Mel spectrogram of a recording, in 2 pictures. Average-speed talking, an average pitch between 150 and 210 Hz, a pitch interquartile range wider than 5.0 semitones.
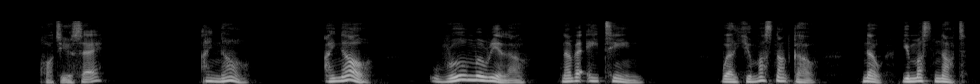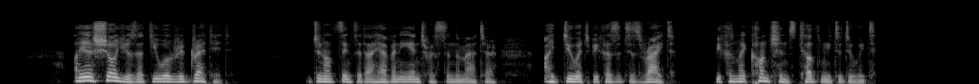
No: average, 170 wpm; low, 120 Hz; wide, 5.4 semitones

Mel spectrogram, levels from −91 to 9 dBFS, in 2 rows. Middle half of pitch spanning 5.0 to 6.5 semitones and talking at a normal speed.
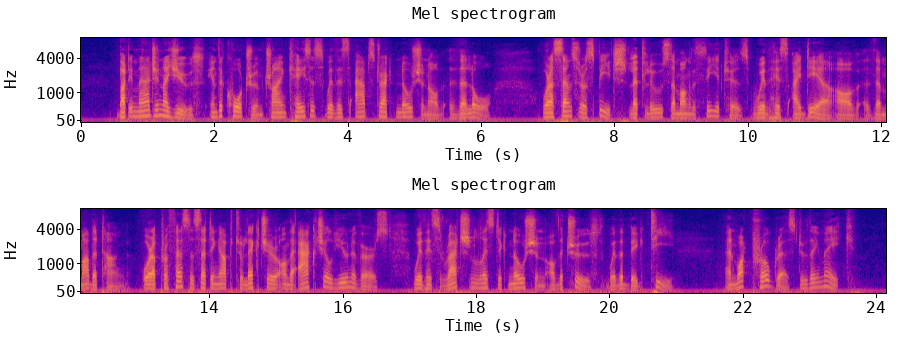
Yes: wide, 5.4 semitones; average, 150 wpm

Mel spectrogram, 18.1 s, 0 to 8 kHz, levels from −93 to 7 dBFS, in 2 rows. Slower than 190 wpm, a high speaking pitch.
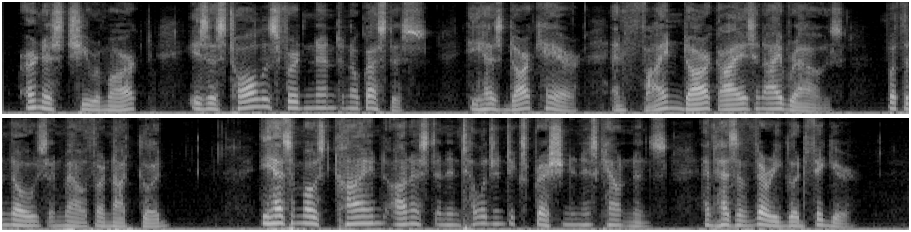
No: average, 150 wpm; medium, 140 Hz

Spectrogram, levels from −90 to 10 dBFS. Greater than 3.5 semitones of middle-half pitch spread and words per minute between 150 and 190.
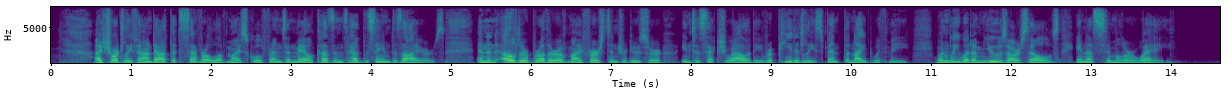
Yes: wide, 5.4 semitones; average, 170 wpm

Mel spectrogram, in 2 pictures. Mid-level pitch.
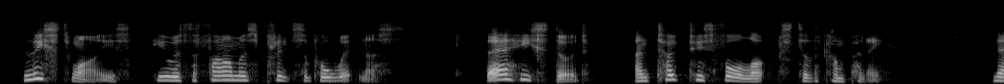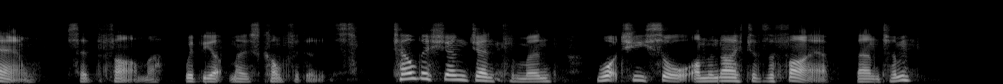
Yes: medium, 175 Hz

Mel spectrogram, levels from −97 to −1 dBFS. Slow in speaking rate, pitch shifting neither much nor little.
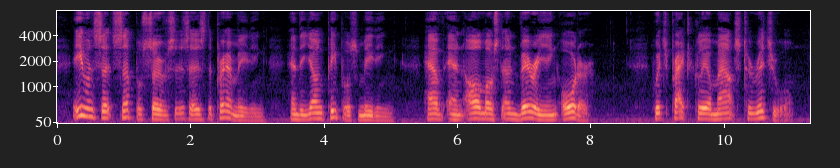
Yes: slow, 120 wpm; average, 3.6 semitones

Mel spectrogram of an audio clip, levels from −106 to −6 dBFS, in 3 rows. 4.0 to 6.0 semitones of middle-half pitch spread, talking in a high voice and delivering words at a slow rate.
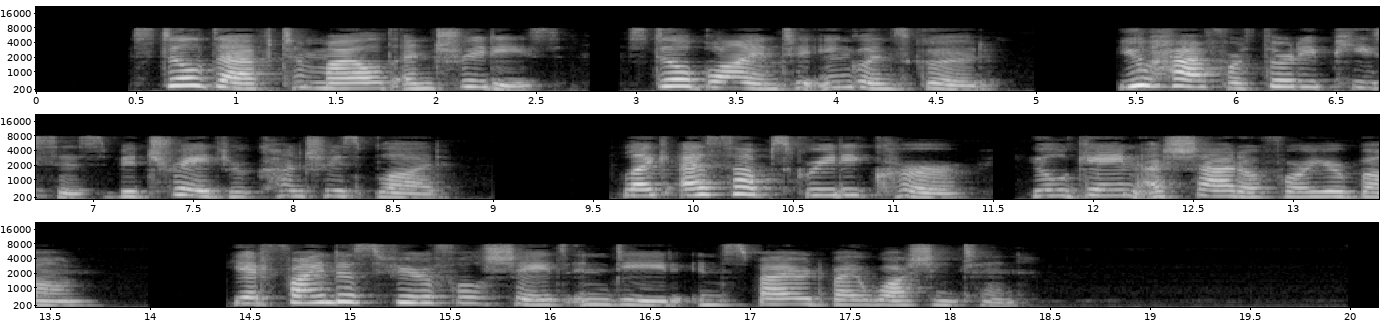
Yes: average, 5.1 semitones; high, 235 Hz; slow, 115 wpm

